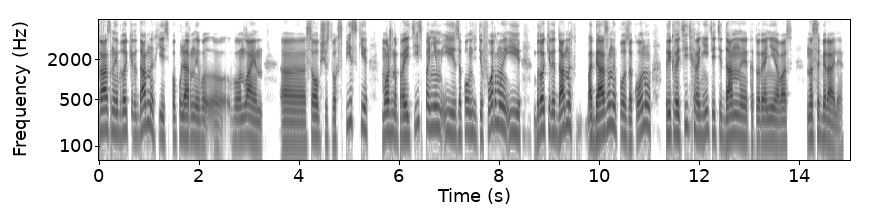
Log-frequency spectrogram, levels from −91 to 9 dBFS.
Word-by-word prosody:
разные 175 -1 +4
брокеры 165 -2 -1
данных 195 - +2
есть 140 -3 -5
популярные 140 -1 +1
в 130 - -8
о - - -7
в - - -23
онлайн, 130 -4 +1 0.3
э, 115 0 -1
сообществах, 135 -3 -3
списки. 210 -4 -5 0.3
Можно 155 0 +1
пройтись 145 - +1
по 210 - -5
ним, 200 -1 -1
и 160 -2 -2
заполнить 150 0 -6
эти - - -1
формы, 210 +4 0
и 160 -2 -1 0.2
брокеры 175 -2 +2
данных 205 +7 +4 0.2
обязаны, 160 +10 +6
по 155 -2 -3
закону, 160 - -2 0.2
прекратить 155 +6 +1
хранить 155 +1 -1
эти 150 -1 -3
данные, 140 0 +3
которые 125 +1 -2
они 130 0 -2
о 120 - +1
вас 120 0 -1 0.3
насобирали. 140 -6 +1
150 Hz, 140 wpm, -24 LUFS, 135-175 Hz, 0.3 s, обязаны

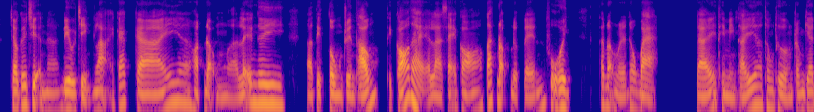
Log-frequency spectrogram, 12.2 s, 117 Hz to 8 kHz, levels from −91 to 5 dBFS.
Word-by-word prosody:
cho 130 - +3
cái 160 +5 +1
chuyện, 150 - +1
à, 120 0 -9
điều 130 -2 +5
chỉnh 95 - -1
lại 130 - -2
các 165 +1 -3
cái 120 +8 +1 0.2
hoạt 130 - -3
động, 105 +1 -3
à, 100 0 -9
lễ 110 +3 0
nghi, 170 -2 +2 0.3
à, 110 - -2
tiệc 120 0 -4
tùng 110 -3 +3
truyền 110 -1 -1
thống 110 - +6 0.2
thì - - -10
có 210 - +8
thể 170 -7 +2
là 110 -2 -1
sẽ - - -4
có 130 +4 -2
tác 175 +1 0
động - - +2
được 100 - -6
đến 110 +9 -4
phụ - - +1
huynh, 135 -1 +4 0.5
tác - - -4
động - - -2
được 105 - -4
đến 105 - -6
ông 135 -3 -6
bà. 105 -2 0 0.6
Đấy, 105 0 +2
thì - - -6
mình 105 -2 -5
thấy 110 +8 -1
á 160 0 -3
thông 135 -1 -6
thường 110 -5 -3
trong 120 +1 -5
gia 130 -1 -1
120 Hz, 225 wpm, -26 LUFS, 110-150 Hz, 0.6 s, có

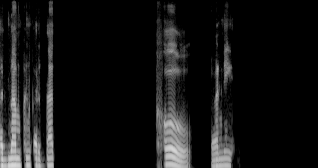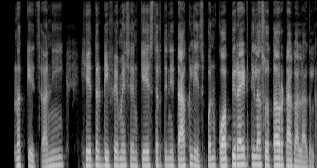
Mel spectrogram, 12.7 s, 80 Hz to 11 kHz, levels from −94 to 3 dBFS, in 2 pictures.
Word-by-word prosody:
बदनाम 135 +2 +6
पण 140 - 0
करतात. 135 +1 -1 2.1
हो 140 -10 +3 0.5
आणि 130 +1 -2 2.1
नक्कीच 125 -6 -4
आणि 135 +7 -4 0.4
हे 135 -1 +2
तर 145 - +3
डिफेमेशन 135 0 -2
केस 135 -1 -2
तर 135 -1 -2
तिने 135 0 -3
टाकलीच, 130 -1 0
पण 135 +1 -1
कॉपीराईट 150 +3 +4
तिला 155 -1 +2
स्वतःवर 140 -1 +3
टाकावा 120 -3 0
लागला. 100 +1 -7
135 Hz, 95 wpm, -23 LUFS, 125-140 Hz, 2.1 s, बदनाम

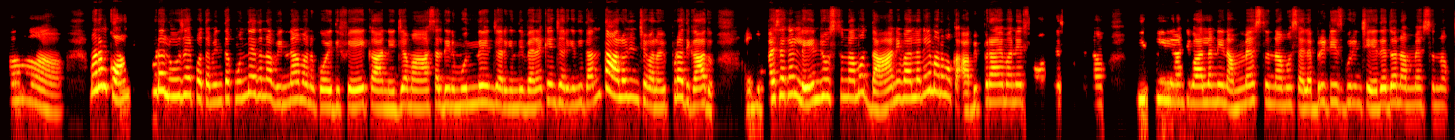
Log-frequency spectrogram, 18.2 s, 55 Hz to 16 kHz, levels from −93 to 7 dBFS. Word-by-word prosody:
ఆ! - - -2 1.0
మనం 455 +4 +8
కాంటెంట్ 295 +2 +7 0.3
కూడా 415 +1 +4
లూజ్ 325 +1 -1
అయిపోతాం. 295 -6 -2
ఇంతకు 290 +2 -2
ముందెదన్నా 335 0 -2
విన్నామనుకో 245 -2 -2
ఇది 215 +1 -7
ఫేకా? 220 0 +2 0.2
నిజమా? 210 +2 -2
అసలు 225 +2 -5
దీని 225 -1 -2
ముందు 235 +2 -1
ఏం 250 - -3
జరిగింది? 210 -1 -4
వెనకేం 230 +6 -3
జరిగింది? 230 -1 -4
ఇదంతా 330 - +3
ఆలోచించేవాళ్ళం. 285 -9 -1
ఇప్పుడు 320 +8 +1
అది 255 - -7
గాదు. 225 -3 +4 0.4
ఆ - - -6
30 220 +8 +1
సెకండ్‌లు 340 -6 +2
ఏం 265 - +1
జూస్తున్నామో 315 +2 -2 0.2
దానివల్లనే 300 - +2
మనం 365 -3 -2
ఒక - - -2
అభిప్రాయం 260 +6 -1
అనేది 260 0 -5
ఫార్మ్ 315 0 -10
చేసుకుంటున్నాం. 415 - -11 0.4
కీర్కి 290 +1 -2
లాంటి 260 0 -1
వాళ్ళని 260 +1 +2
నమ్మేస్తున్నాము. 240 +2 -3
సెలబ్రిటీస్ 235 +4 -3
గురించి 245 -2 -8
ఏదేదో 230 +4 +1
నమ్మేస్తున్నాం. 230 -1 -8
255 Hz, 145 wpm, -23 LUFS, 225-305 Hz, 1.0 s, మనం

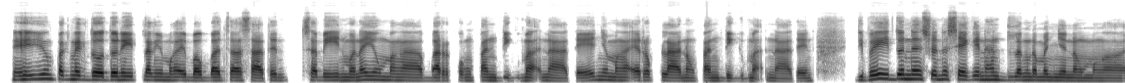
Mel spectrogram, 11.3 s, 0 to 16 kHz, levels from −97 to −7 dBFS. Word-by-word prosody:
eh, 175 +3 +2
yung 195 - -1
'pag 180 -1 +1
nagdo-donate 155 -2 +5
lang 150 -1 +2
yung 140 -1 -4
mga 140 -1 +2
ibang 130 -1 +2
bansa 135 0 +2
satin 130 +1 0 0.2
sabihin 140 0 0
mo 130 - 0
na 150 - +2
yung 160 -1 -1
mga 130 -3 -2
barkong 130 +1 -2
pandigma 130 0 -3
natin, 125 +3 -3
yung 145 -2 -3
mga 130 0 -3
eroplanong 125 -2 0
pandigma 120 -2 -4
natin 115 0 -5 0.4
'di 150 - -5
ba, - - +5
eh, 205 - +6
donasyon 190 -1 +4
na 180 - -1
second-hand 165 -2 +1
lang 145 -1 0
naman 140 -1 -1
yun 130 -1 0
ng 125 0 -2
mga 120 -1 -5
135 Hz, 180 wpm, -24 LUFS, 125-155 Hz, 0.4 s, eh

